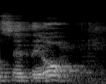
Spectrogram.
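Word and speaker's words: ζητέω: es una palabrita que se escribe o se pronuncia como seteo.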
